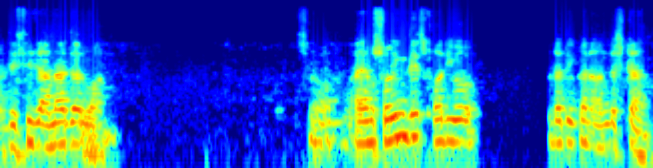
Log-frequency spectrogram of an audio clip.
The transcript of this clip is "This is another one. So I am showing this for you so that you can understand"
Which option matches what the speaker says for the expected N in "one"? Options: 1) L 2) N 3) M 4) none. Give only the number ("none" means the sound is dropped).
2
